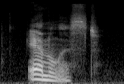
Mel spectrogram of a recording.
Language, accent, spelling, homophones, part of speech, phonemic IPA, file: English, US, analyst, annalist, noun, /ˈænəlɪst/, En-us-analyst.ogg
- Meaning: 1. Someone who analyzes 2. Someone who is an analytical thinker 3. A mathematician who studies real analysis 4. A systems analyst 5. A practitioner of psychoanalysis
